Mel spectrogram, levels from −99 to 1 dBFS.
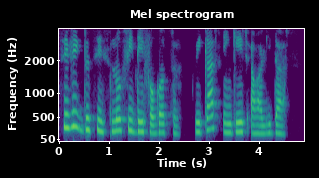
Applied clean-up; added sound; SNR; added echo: none; none; none; none.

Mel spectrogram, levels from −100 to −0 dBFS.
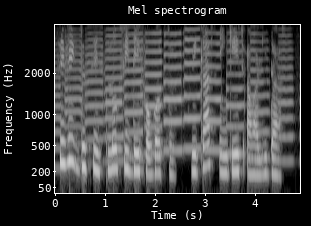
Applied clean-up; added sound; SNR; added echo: none; Trumpet; 10 dB; none.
